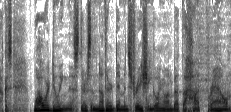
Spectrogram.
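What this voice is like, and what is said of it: Whispering. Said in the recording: “I'm whispering now”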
